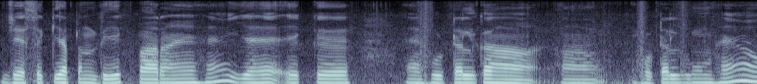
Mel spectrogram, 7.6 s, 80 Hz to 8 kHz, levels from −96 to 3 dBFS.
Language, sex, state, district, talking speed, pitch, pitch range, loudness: Hindi, male, Uttar Pradesh, Deoria, 125 wpm, 130 Hz, 125-135 Hz, -18 LUFS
